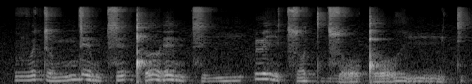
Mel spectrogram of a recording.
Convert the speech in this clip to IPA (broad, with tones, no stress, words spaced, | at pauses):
vɵ˧˥dɵ˩˧mnde˥˨m t͡sɪ˧˥ǃʼɵ˧˥˧ ɾe˥˨mt͡si˩˧ | ɭi˥˨t͡so˩˧tʲ d͡zo̰˩˧ɡ͡ǃo̰˧ɣḭ˧˥˧tʲ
